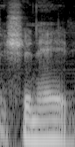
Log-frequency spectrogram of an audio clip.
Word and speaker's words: Sinead: Say that right? Sinead. Sinead. You say that's it. That's a better pronunciation.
